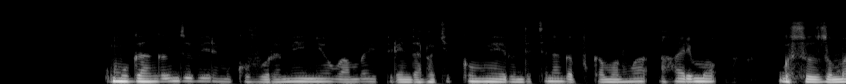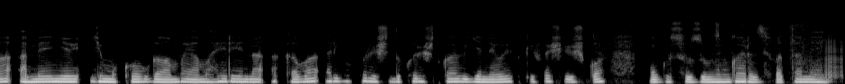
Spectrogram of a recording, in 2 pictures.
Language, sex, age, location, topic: Kinyarwanda, male, 18-24, Huye, health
